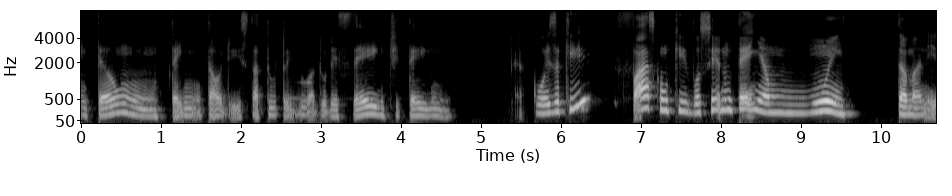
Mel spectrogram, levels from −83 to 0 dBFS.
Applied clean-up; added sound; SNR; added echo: neural mask model DeepFilterNet 3.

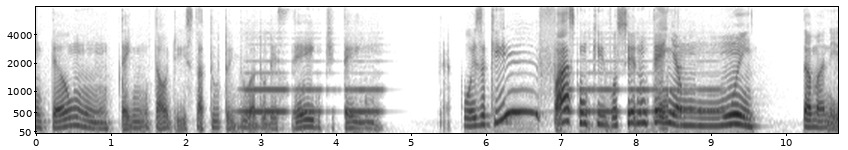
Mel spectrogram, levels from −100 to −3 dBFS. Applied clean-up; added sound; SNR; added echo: neural mask model RNNoise.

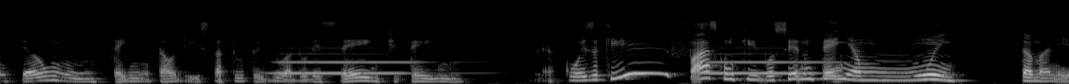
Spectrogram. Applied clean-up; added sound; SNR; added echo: classical method log-MMSE.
